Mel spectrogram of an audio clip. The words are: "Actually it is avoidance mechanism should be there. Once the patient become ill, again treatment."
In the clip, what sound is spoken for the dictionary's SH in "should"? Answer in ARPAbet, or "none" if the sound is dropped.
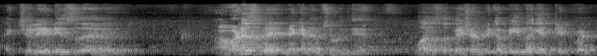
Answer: S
